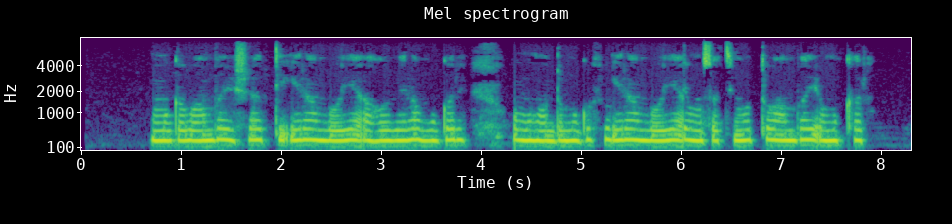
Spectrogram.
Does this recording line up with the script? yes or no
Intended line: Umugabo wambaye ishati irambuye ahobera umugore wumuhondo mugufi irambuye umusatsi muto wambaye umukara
yes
